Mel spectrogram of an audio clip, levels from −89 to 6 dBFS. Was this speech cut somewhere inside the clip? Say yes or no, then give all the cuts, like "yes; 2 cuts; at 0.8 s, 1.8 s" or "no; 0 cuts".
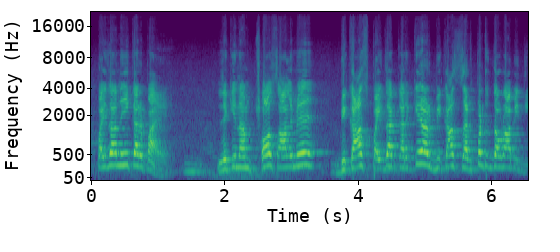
no; 0 cuts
